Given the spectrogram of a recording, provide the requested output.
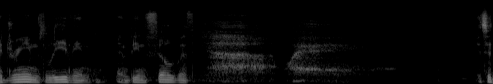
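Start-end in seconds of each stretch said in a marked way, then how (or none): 2.0-3.0 the name as a deep breath; inhale, then exhale the name Yahweh; soft, slow breath sounding like a word. Shown as a demonstration. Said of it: "what does it sound like when you breathe".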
